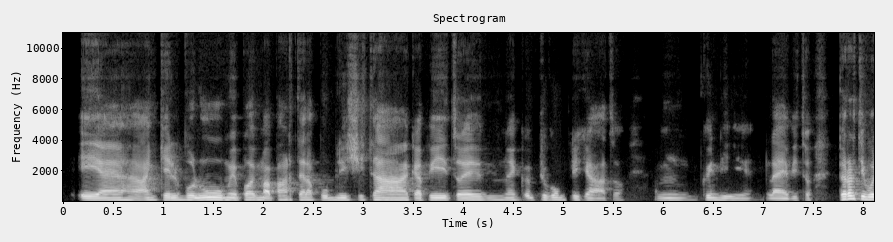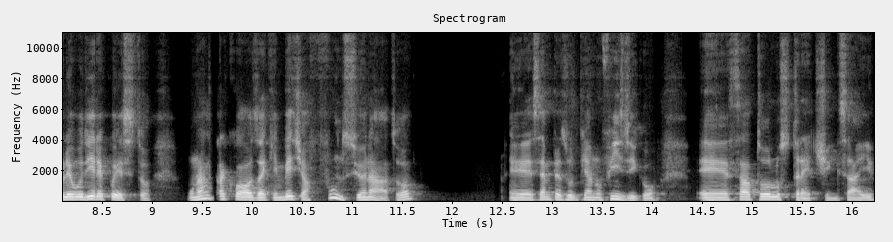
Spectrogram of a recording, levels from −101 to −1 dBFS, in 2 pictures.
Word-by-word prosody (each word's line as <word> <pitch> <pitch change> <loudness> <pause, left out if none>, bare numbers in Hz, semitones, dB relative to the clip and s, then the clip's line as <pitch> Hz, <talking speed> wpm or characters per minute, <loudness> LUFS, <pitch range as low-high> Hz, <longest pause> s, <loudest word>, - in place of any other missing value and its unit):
e 115 0 +3
a 115 -1 0
anche 120 +2 -2
il 120 0 +1
volume, 125 0 +3
poi 125 0 -1
ma 120 - +2
parte 125 0 -6
la 115 -1 -2
pubblicità, 115 0 -1
capito, 120 +1 0
ehm, 115 0 -1
è 120 - -4
c 125 +1 -6
più 125 0 -6
complicato, 110 -4 -6 0.3
mhmm, 110 -1 -9
quindi 105 -5 -5
la 105 -2 -2
evito. 100 +1 -7 0.2
Però 160 +4 +6
ti 170 -3 +2
volevo 155 0 +7
dire 165 0 +5
questo, 110 -7 -1 0.3
un’altra 170 +6 0
cosa 145 -7 +4
che 125 - -8
invece 165 +7 +2
ha - - -4
funzionato, 145 - -2 0.8
ehm, 120 -1 +1
sempre 150 +4 -1
sul 130 -3 -1
piano 130 -2 -2
fisico 110 -8 -2 0.3
è 125 +1 +2
stato 155 +4 +3
lo 155 - +3
stretching 100 -9 -5
sai, 115 0 -3
120 Hz, 150 wpm, -21 LUFS, 115-135 Hz, 0.8 s, volevo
